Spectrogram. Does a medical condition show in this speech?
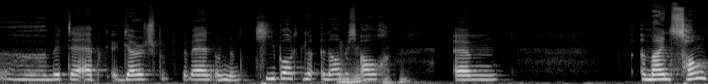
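Yes: stuttering; 12-year-old boy; stutters a lot in this conversation while talking about stuttering; no stuttering singing with melody, stutters rapping without melody, little in own podcast, speaks fast; here repeated sounds.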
